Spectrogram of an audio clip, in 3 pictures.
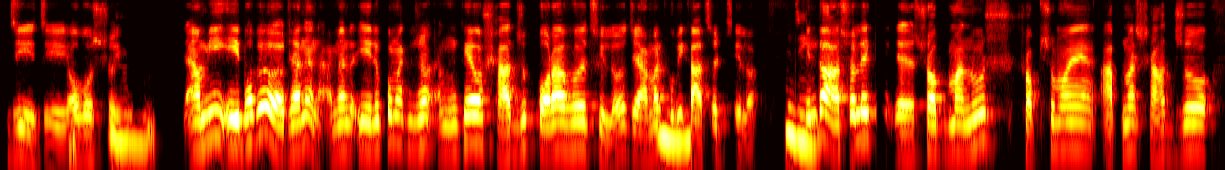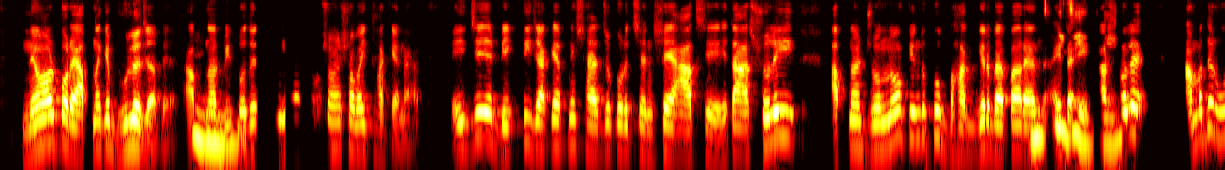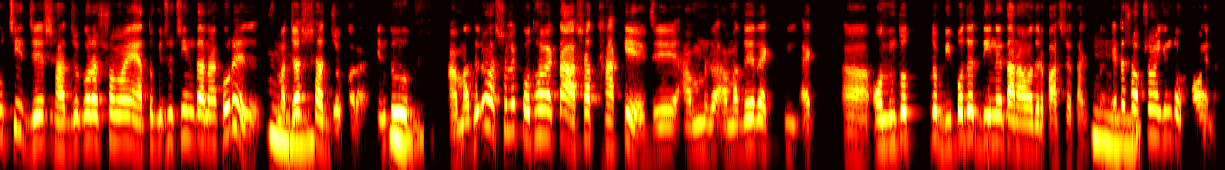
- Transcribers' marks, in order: distorted speech; static
- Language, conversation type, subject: Bengali, unstructured, আপনি কীভাবে অন্যদের সাহায্য করতে সবচেয়ে ভালোবাসেন?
